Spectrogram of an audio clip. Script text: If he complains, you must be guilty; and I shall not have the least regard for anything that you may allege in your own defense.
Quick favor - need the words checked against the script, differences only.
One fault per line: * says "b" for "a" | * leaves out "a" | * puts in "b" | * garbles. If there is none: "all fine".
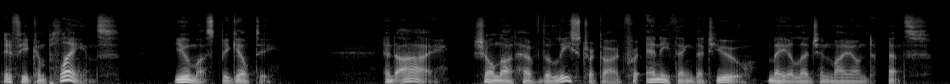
* says "my" for "your"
